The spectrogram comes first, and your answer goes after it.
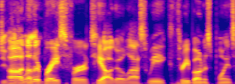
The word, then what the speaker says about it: Thiago: Is it Theiago or Thiago? It's just Thiago.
